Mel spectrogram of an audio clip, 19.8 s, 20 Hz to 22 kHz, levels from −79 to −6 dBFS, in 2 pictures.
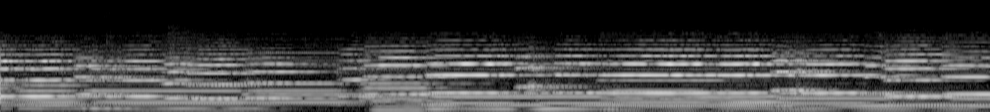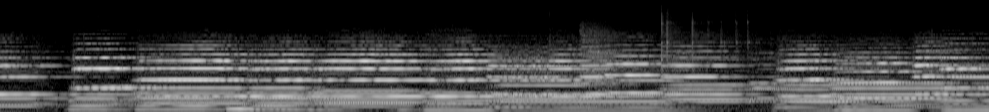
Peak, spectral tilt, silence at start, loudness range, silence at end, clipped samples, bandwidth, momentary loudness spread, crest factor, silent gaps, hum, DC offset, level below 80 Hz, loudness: -10 dBFS; -5 dB/octave; 0 s; 5 LU; 0 s; under 0.1%; 16 kHz; 9 LU; 14 dB; none; none; under 0.1%; -66 dBFS; -24 LUFS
